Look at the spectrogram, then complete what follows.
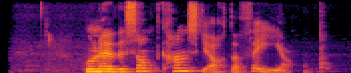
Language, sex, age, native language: Icelandic, female, 12, Icelandic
